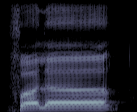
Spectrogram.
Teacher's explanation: لا کو کھینچ کر پڑھیں گے ایک الف کے برابر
